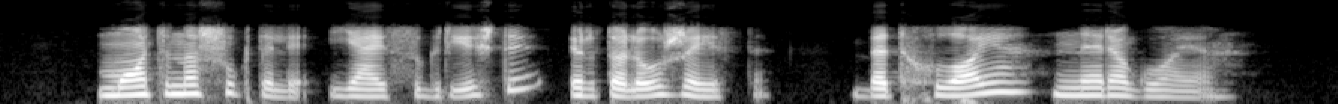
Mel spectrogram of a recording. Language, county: Lithuanian, Vilnius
